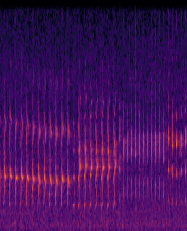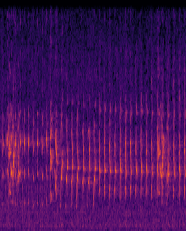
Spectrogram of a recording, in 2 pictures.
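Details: Morning lovebird chatter (ngekek) used to spur other lovebirds into song: a continuous, quick, high-pitched pulsed trill with several jumps in pitch and a brief harsher burst near the middle.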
